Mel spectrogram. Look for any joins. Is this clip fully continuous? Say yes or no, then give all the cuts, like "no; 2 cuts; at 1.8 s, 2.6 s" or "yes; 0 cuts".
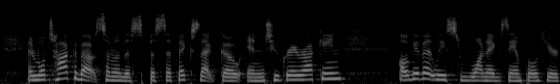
no; 1 cut; at 4.0 s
